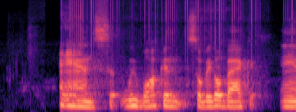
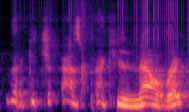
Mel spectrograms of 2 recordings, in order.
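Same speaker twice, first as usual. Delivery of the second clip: urgent whispered order, higher; a hushed, higher demand to come back now; hissed whisper; 6 semitones higher than usual. Retold or imitated. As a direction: whisper it like a furious chaperone. Anna orders him back urgently.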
